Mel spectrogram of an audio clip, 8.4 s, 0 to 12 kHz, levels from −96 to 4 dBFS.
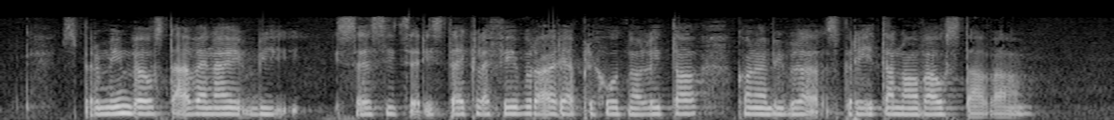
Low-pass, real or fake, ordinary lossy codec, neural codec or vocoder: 7.2 kHz; fake; AAC, 32 kbps; codec, 16 kHz, 8 kbps, FreqCodec, larger model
